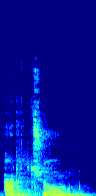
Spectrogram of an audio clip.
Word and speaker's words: Artyom: His, if you pronounce it in Russian, it's Artyom.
